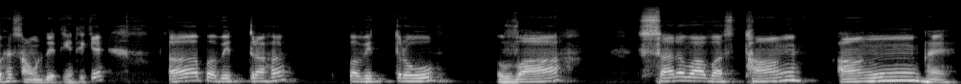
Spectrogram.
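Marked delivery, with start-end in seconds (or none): 1.7-8.0 अपवित्रः with final h, सर्वावस्थां ending in nasal aang; slow recitation. Shown as a demonstration. Teacher spells out the verse slowly for students. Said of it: "सर्वावस्था नहीं है, आंग है". 8.4-9.6 आंग drawn out with a nasal ng; nasal aang. Shown as a demonstration. Teacher isolates the nasal ending. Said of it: "सर्वावस्था नहीं है, आंग है".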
